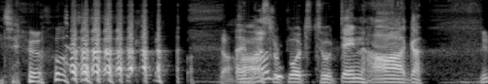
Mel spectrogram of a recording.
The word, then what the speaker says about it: Den Haag: That's how you say it in Dutch. You're picturing this giant pig that he's reporting to. I must report to Den Haag.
